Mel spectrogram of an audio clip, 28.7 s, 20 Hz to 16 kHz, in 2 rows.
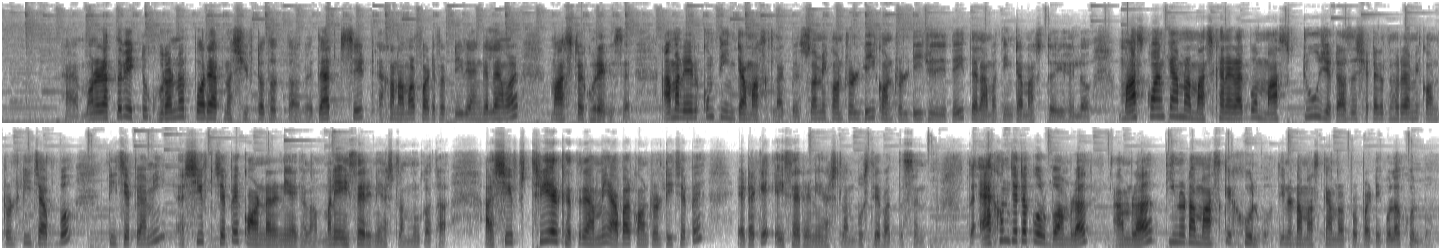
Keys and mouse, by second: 8.6 ctrl+d, 9.0 ctrl+d, 11.2 ctrl+d, 11.2 click, 12.9 ctrl+d, 12.9 click, 14.4 ctrl+t, 15.5 ctrl+t, 15.5 click, 20.5 ctrl+t, 21.9 click, 26.5 click.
